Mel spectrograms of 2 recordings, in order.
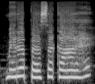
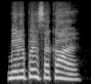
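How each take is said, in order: First: It is said in a sweet, loving tone. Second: It is said in a harsh, demanding tone.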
